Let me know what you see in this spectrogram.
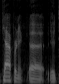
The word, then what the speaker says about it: Kaepernick: So with the I had a thought on the Kaepernick taking the knee, you know.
